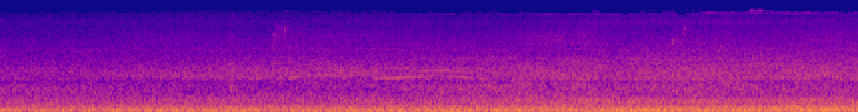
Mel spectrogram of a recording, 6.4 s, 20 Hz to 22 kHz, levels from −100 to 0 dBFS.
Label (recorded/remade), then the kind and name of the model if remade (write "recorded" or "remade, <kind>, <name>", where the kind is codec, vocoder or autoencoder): recorded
